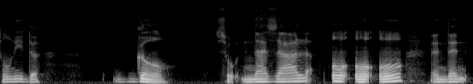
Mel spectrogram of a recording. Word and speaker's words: gants: Où sont tes gants? So remember, gants, you can see that there is T, there is S at the end. You don't pronounce it, so it's only the gants.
